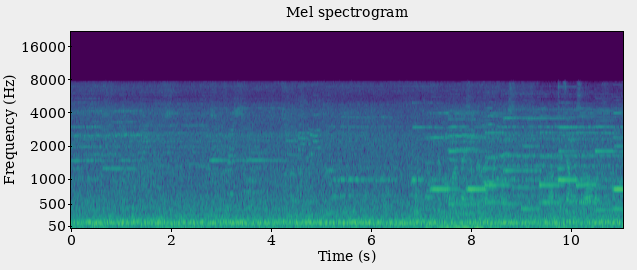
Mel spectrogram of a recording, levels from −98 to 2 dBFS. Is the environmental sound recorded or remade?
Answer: recorded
